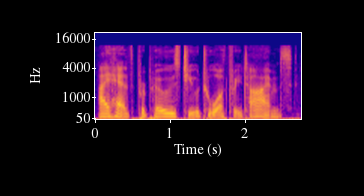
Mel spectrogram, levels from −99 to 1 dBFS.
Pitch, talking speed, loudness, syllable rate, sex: 135 Hz, 195 wpm, -22 LUFS, 4.7 syllables/s, female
